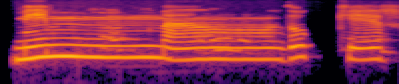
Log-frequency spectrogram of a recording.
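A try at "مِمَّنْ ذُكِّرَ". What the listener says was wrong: Your ra at the end has a little bit of air. You just want your voice to come through for the ra because it's not a hams letter, it's jahar. Mimma dhukir. The ra can be a little bit lighter than you read, but it's not too bad, alhamdulillah. So you'll see that you hold the mimman and then the madhu, the ikhfa is also, the gunna is longer.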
